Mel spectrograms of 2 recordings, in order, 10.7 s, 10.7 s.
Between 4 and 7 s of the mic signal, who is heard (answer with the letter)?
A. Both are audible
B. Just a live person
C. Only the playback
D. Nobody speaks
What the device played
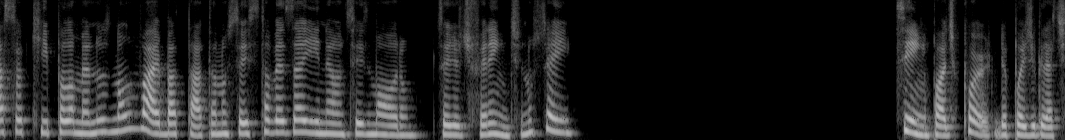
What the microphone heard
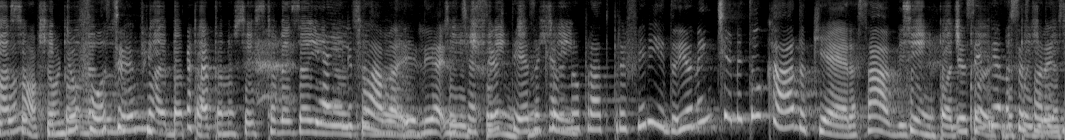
A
